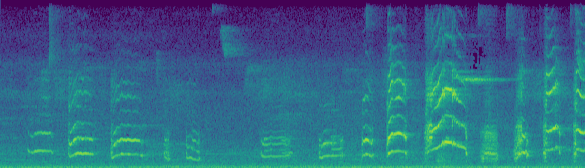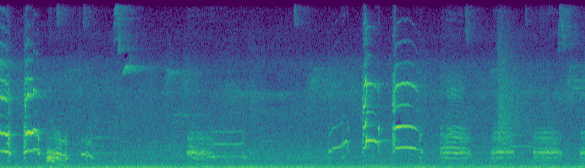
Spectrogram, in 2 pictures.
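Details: Newborn puppies, born in a stupa hole at a pagoda in Siem Reap, as their mother carries them in her mouth to a new place: high, rising whimpers and yips in quick bursts, some with bent, wavering pitch, with gaps between runs.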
